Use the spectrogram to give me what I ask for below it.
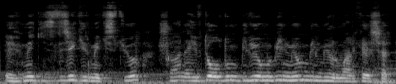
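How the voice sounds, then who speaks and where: A man vlogging at home with dramatic, breathless talk that often drops to hushed whispers. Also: high voice, steady tone, racing, very noisy. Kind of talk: excited vlog narration.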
